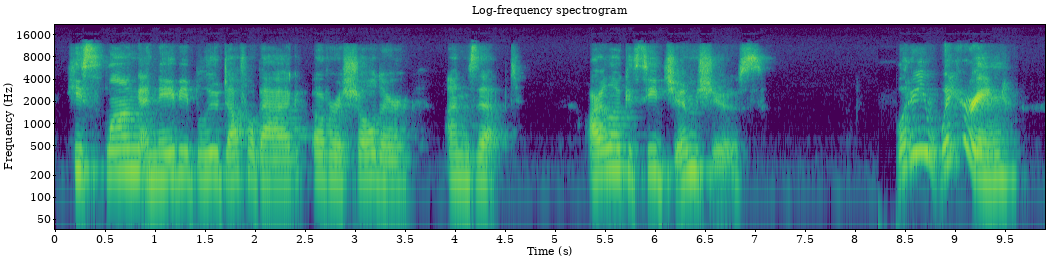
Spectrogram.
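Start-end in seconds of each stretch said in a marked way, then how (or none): 8.4-9.6 voice breaking and cracking, nervous. Arlo reacts as Cal walks out the door before the bank robbery: voice cracking. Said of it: "Arlo's voice cracked".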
